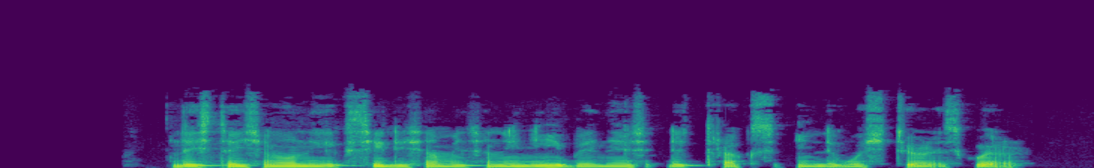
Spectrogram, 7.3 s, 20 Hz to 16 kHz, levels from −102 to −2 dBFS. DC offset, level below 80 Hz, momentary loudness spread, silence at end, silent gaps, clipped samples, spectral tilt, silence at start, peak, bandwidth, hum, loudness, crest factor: under 0.1%; -54 dBFS; 8 LU; 0.5 s; none; under 0.1%; -7.5 dB/octave; 1.15 s; -2 dBFS; 7.2 kHz; none; -18 LUFS; 16 dB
